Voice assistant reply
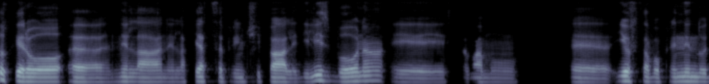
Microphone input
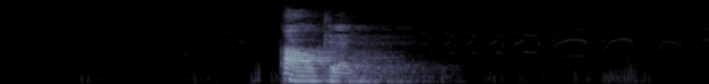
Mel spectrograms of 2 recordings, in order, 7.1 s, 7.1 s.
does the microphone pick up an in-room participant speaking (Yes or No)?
Yes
